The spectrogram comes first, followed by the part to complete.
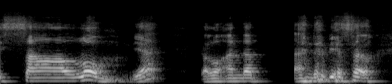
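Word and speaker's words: שלום: di akhir disebut Soviet jadi disini dibaca SH jadi Shalom ya kalau Anda Anda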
